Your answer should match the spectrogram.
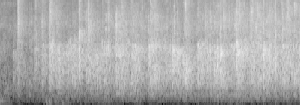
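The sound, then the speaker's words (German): An audience applauds steadily for a few seconds, a dense crackle of many hands clapping at once with fairly even loudness and no voices standing out. “Du kannst ihm mal einen Applaus geben.”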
